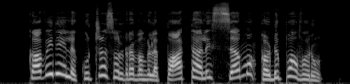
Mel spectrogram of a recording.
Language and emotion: Tamil, angry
